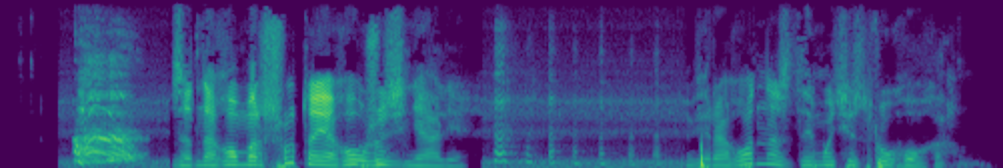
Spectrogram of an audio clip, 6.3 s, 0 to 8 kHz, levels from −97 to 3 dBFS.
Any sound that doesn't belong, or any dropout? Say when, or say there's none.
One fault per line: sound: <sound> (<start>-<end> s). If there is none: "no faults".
sound: cough (0.4-0.9 s)
sound: laugh (3.1-4.2 s)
